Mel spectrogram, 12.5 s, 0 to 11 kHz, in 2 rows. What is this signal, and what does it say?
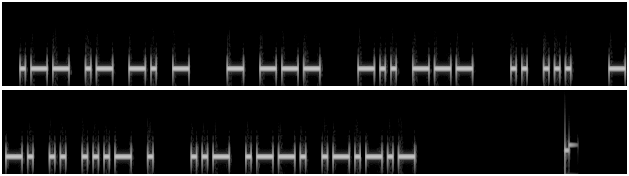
Morse code, heard as a keyed tone, about 21 wpm, 700 Hz. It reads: WANT TO DO IS GIVE UP.
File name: Sentences with 7-Word Phrases - 22wpm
